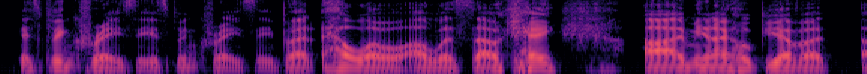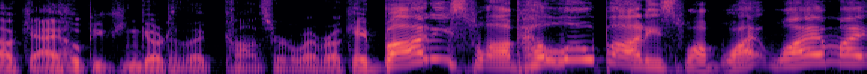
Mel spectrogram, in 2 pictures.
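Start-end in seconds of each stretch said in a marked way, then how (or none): 6.2-8.6 very high, cracking, breaking voice. Speaker greeting someone called body swap, voice cracking. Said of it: "Why is my voice cracking?".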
